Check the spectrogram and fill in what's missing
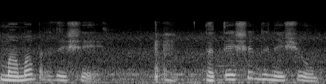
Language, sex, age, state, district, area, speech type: Sanskrit, female, 45-60, Maharashtra, Nagpur, urban, spontaneous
